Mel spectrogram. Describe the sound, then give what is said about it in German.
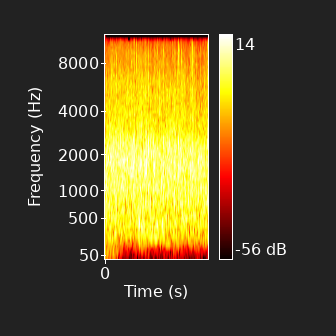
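Applause from an audience, a dense, even wash of many hands clapping that stays loud and steady throughout without letting up. “Applaus bitte hier.”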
